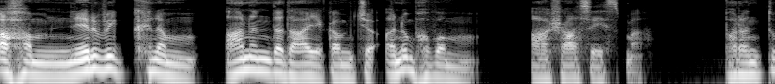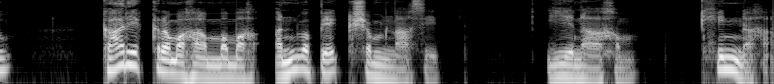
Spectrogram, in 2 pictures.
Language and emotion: Sanskrit, sad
